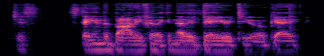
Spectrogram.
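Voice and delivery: low, close stage whisper. Leading the captain off for tea, a character speaks into his ear, whispering. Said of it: "And then I whisper in his ear".

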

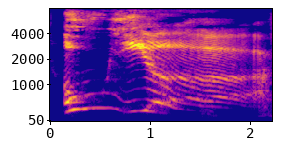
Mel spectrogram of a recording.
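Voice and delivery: very high swooping wrestler drawl, yeah stretched out. Closing the segment with a quick Macho Man voice. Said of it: "I'm gonna do a little Macho Man".

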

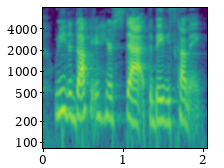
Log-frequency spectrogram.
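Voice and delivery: ordinary delivery

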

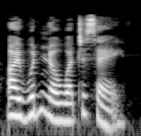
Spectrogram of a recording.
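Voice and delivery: plain reading voice

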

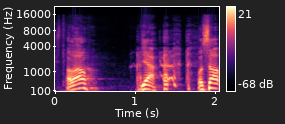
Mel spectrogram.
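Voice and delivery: brisk, businesslike working voice. Imitating their dad in the daytime, in his work voice. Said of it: "Work voice".

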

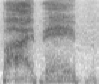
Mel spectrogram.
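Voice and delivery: barely-there, very quiet, soft whisper. Retelling saying goodbye to a sleeping partner: imitating a quiet whisper. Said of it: "just whispering really quiet".

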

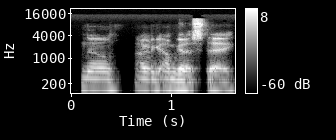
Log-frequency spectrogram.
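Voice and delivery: ordinary talk

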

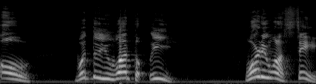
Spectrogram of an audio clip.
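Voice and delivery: high-pitched, bad, mock Chinese accent. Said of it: "that's awful Chinese".

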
